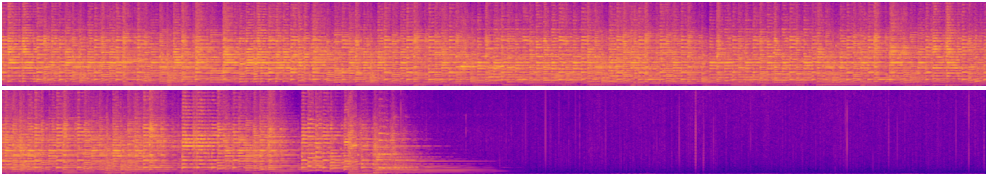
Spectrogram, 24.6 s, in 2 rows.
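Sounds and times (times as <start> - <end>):
banjo: 0.0 - 18.7.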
